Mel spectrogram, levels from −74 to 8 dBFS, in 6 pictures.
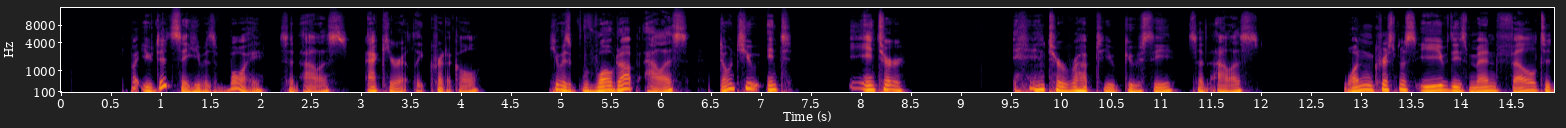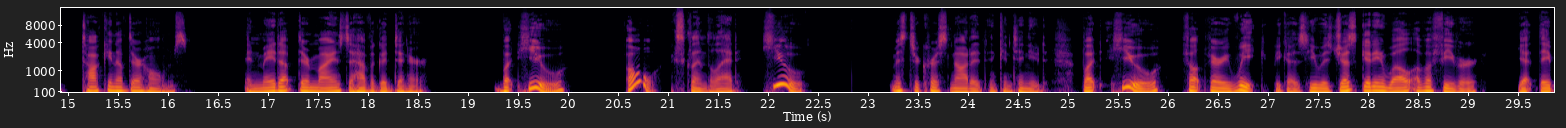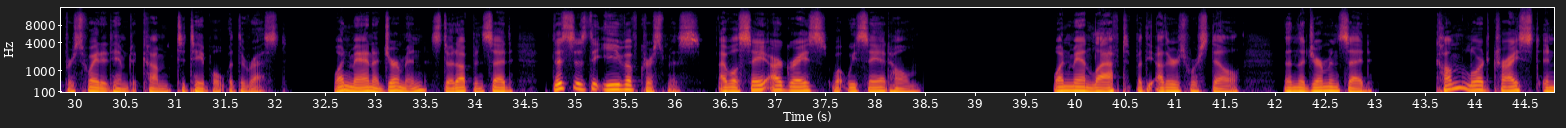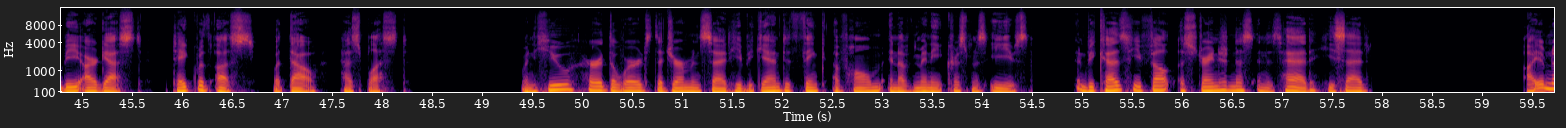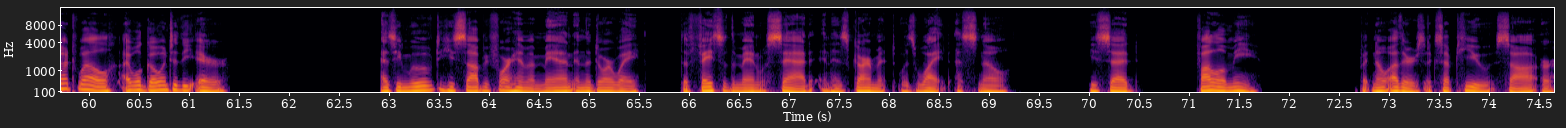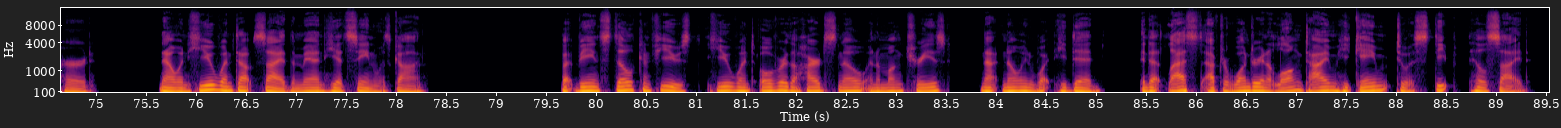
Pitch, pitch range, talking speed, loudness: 115 Hz, 105-130 Hz, 170 wpm, -20 LUFS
